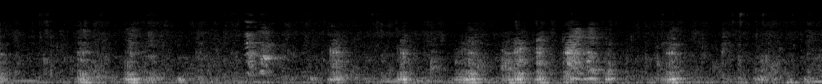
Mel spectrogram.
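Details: Farm piglet being fed, one of a pig-farming group: a steady run of short, low, pulsed grunts, several per second in bursts, with some louder snorty grunts near the middle and faint background rustling.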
